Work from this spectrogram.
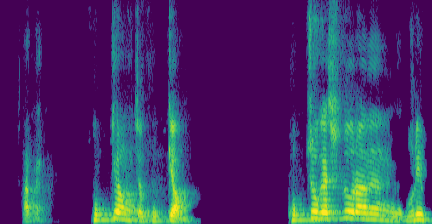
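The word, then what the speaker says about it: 北京: 예를 들면은 뭐, 아까 북경 있죠, 북경. 북쪽의 수도라는 우리 번역하면 그냥 북경인데 그 북경을 중국 사람들은 베이징 이렇게 읽는다고.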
